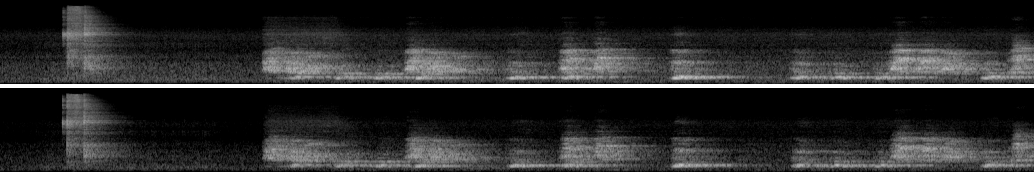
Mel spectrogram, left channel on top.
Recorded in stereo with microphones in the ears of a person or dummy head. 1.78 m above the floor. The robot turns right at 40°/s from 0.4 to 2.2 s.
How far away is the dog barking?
About 1.7 m.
